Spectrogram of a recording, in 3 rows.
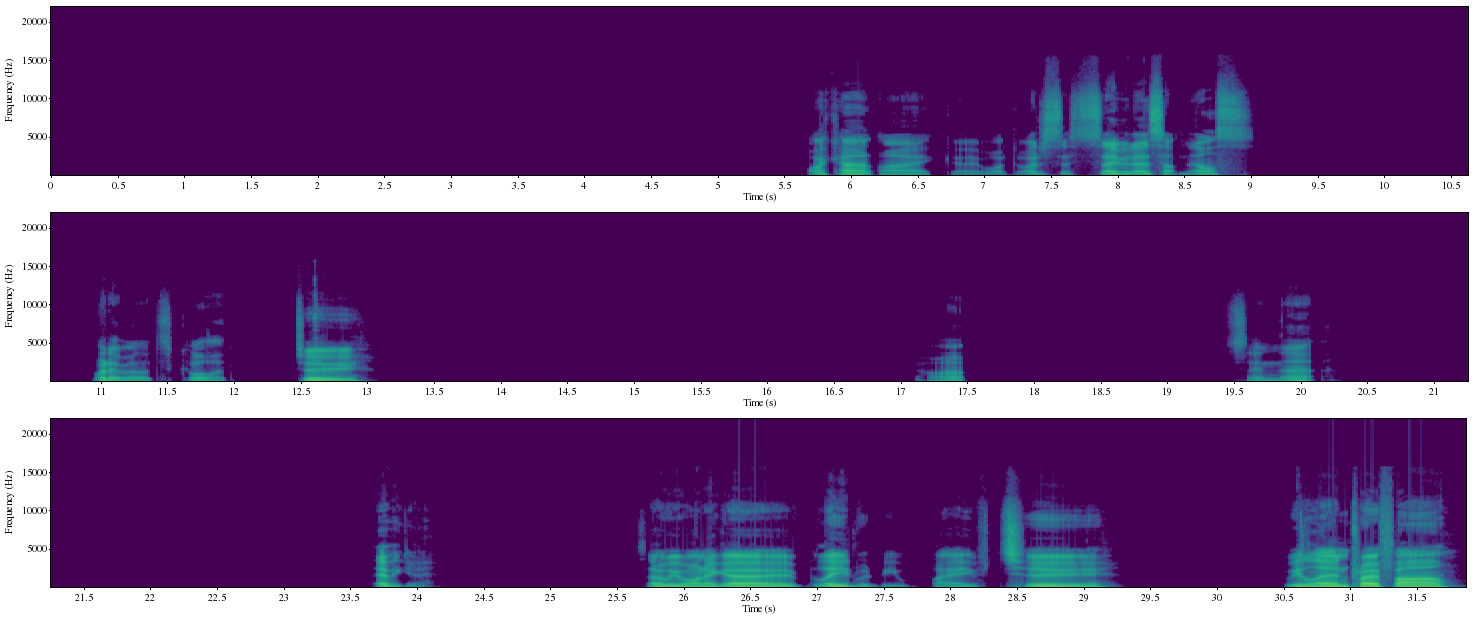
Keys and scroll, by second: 16.9 p.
